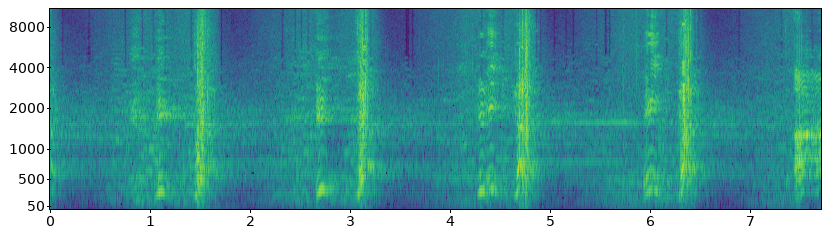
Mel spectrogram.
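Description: A young man chants loudly through a microphone.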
